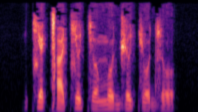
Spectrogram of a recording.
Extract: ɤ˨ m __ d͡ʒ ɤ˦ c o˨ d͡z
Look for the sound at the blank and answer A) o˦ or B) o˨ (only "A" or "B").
A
